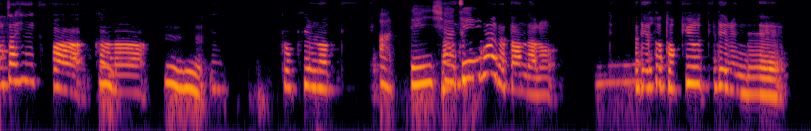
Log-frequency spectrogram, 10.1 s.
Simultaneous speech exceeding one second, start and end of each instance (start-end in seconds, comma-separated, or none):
none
